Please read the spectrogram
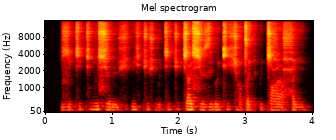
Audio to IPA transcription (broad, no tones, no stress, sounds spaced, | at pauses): ɮ ɪ c i c ʎ ʊ ɕ ø ɾ y ç | i ç c y ç ɡʷ a c i c y c a ɕ ø z i ɾ ʊ cʰ i ç ɦ ʊ tˤ ø c p ɪ c ʕ a ħ i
